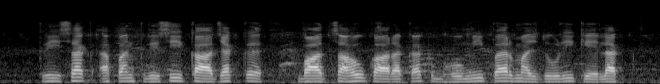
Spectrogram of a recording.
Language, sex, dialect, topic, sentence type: Maithili, male, Southern/Standard, agriculture, statement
